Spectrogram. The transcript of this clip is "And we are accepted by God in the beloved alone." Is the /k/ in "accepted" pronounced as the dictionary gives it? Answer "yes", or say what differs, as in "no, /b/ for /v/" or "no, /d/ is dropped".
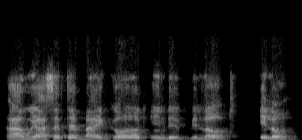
yes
